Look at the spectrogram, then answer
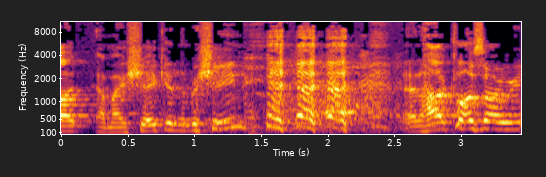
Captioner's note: laughter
